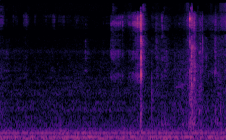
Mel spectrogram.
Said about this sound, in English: Now we're going to snip right up to there. We're going to trim this corner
